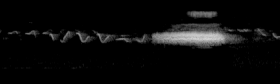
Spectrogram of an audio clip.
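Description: Brambling: soft wavering twitters for about a second and a half, then one loud, drawn-out nasal wheeze lasting under a second, followed by faint twittering.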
